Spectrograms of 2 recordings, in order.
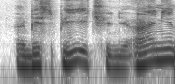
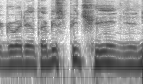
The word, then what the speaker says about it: обеспечение: С ударением на «п» – обеспечение, а не на «че». Чаще с ударением на «че» говорят «обеспечение». Неправильно.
